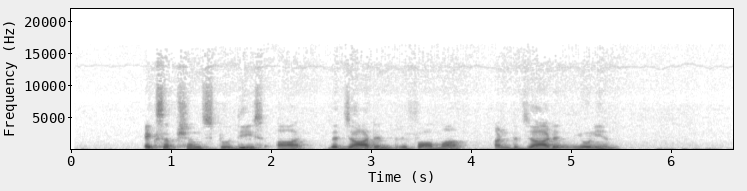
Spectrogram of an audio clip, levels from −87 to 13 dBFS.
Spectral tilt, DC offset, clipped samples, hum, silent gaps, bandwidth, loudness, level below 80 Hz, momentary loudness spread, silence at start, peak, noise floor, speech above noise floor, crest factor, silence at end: -6.5 dB/octave; under 0.1%; under 0.1%; none; none; 16.5 kHz; -31 LUFS; -60 dBFS; 10 LU; 0.1 s; -12 dBFS; -61 dBFS; 32 dB; 20 dB; 0.1 s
